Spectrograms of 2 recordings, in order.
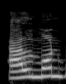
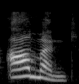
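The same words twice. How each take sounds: First: "আলমন্ড" with the L sounded; wrong pronunciation. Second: "আমন্ড" with no L sound; silent L. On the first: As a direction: say "আলমন্ড" as al-mond. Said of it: "বলি না আমন্ড". ("আলমন্ড"-এ ল উচ্চারণ করে) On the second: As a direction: say "আমন্ড" as aa-mond. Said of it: "L should be". ("আমন্ড"-এ ল ছাড়া উচ্চারণ) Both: Shown as a demonstration.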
